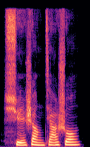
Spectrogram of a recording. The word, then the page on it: 雪上加霜: xuě shàng jiā shuāng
